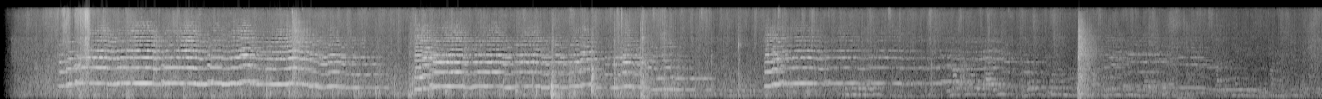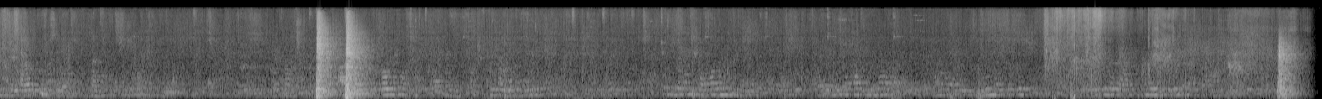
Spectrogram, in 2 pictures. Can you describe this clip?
flute in subway
passing a flute player in the berlin subway
subway, going, flute, by, passing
